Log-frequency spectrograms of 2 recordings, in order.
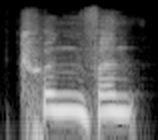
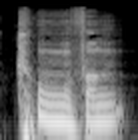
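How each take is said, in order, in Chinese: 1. 这是标准普通话发音。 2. 这是大同话发音。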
